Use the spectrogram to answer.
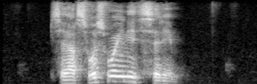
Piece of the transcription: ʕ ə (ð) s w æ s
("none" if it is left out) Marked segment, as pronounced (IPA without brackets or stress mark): ʁ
